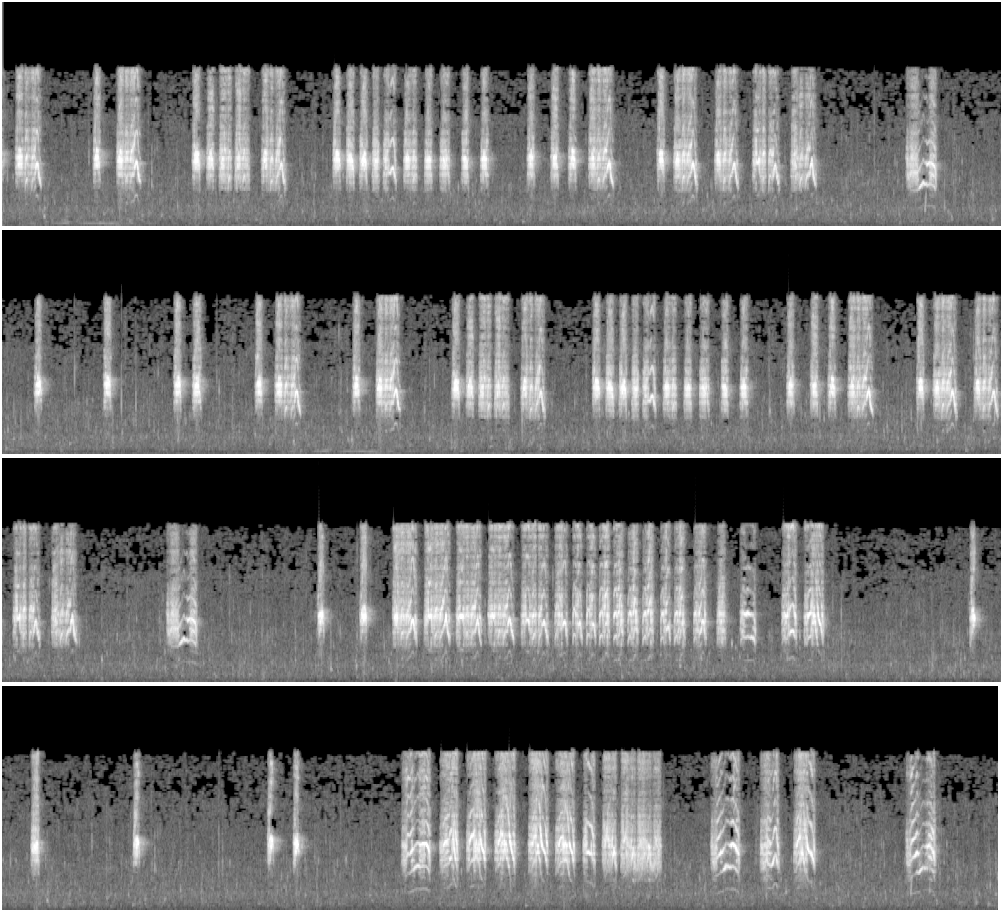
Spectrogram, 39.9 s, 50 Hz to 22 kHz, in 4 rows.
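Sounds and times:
bird high-pitched chattering call: 0.1s - 4.9s, 12.6s - 20.8s, 39.0s - 39.3s.

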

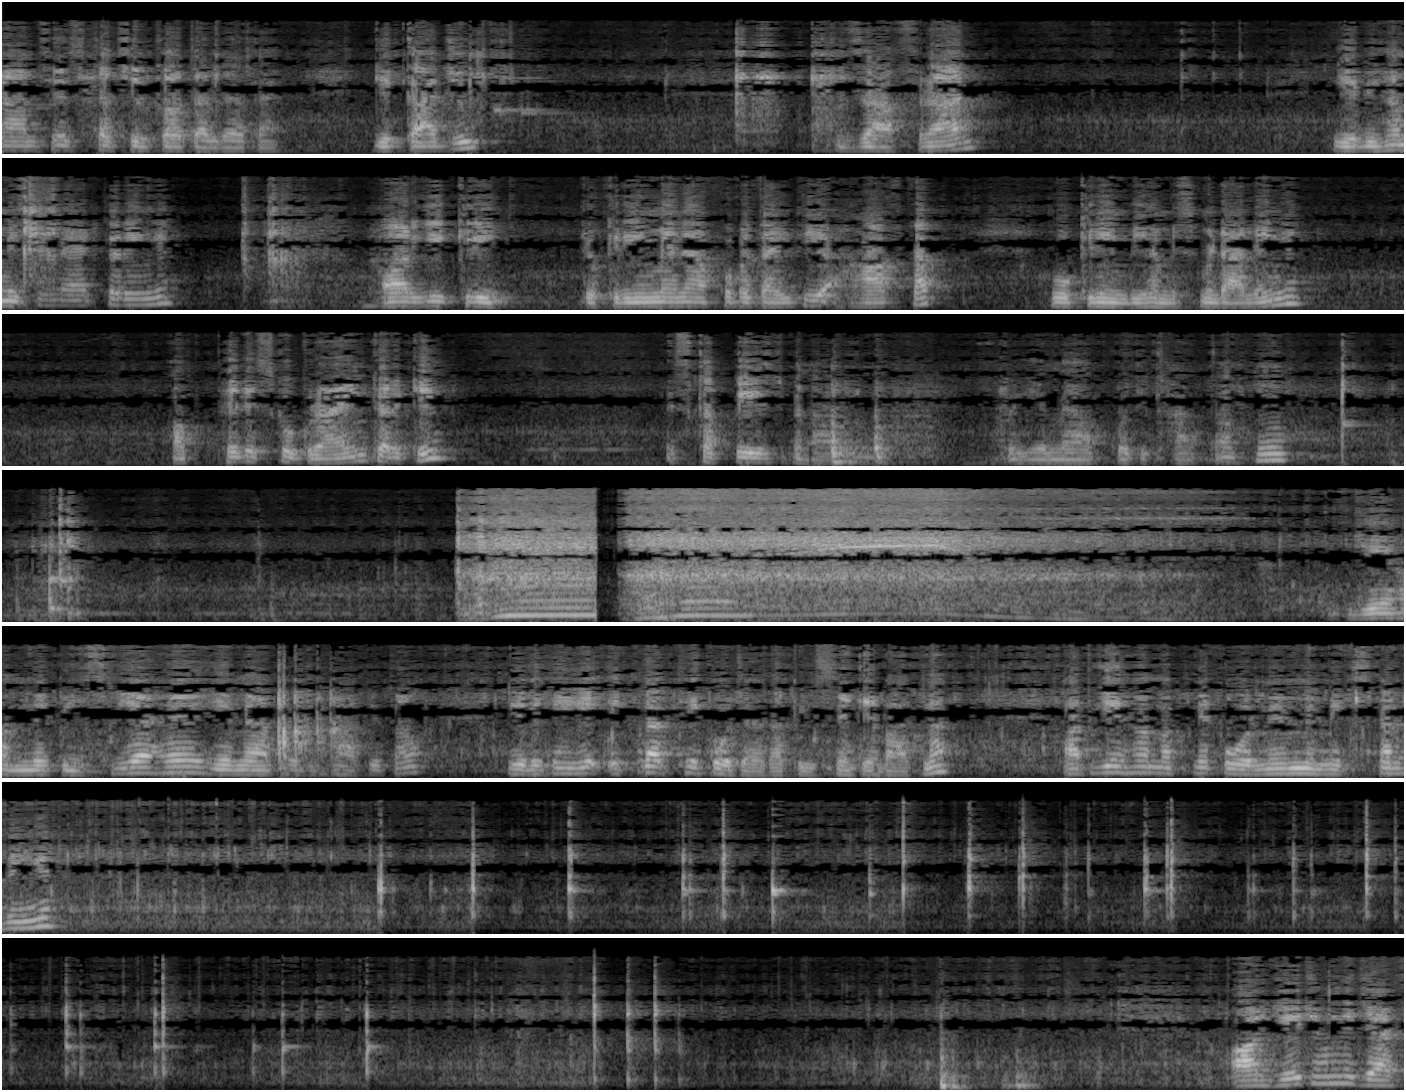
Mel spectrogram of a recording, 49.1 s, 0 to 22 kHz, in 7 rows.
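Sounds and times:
faint simmering hiss: 0.0s - 23.3s, 24.7s - 49.0s
blender grinding: 23.3s - 27.3s
wooden spatula tapping metal pot: 37.0s - 44.1s.

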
